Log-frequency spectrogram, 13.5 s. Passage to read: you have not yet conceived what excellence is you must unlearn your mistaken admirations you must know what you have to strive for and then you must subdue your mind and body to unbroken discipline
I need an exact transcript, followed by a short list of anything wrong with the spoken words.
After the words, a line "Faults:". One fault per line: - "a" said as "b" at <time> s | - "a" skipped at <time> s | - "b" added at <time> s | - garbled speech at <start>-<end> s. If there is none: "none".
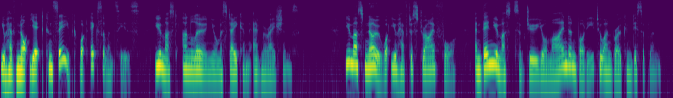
you have not yet conceived what excellence is you must unlearn your mistaken admirations you must know what you have to strive for and then you must subdue your mind and body to unbroken discipline
Faults:
none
